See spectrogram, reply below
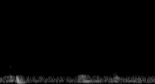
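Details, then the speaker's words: Continuous machinery murmur of patent ductus arteriosus, best heard left infraclavicular: heart sound then steady low, metallic rumbling carrying between beats, reinforced in systole, with thrill; increases with exercise, decreases with inspiration. "es un soplo continuo no es un soplo que lo llamamos un sop de vapor que se escucha mejor infraclavicular izquierdo"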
